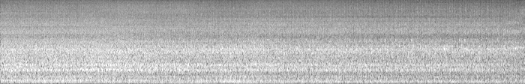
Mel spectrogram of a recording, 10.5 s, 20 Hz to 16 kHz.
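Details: Stock 390 FE big-block V8 in a 1966 Ford Country Sedan, rebuilt with performance cam and used heads, held slightly above idle; loud, lazy, slightly uneven lumpy idle; owner suspects retarded ignition timing.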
